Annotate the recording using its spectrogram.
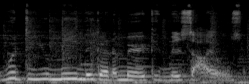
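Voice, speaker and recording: A female-sounding, gruff put-on character voice moves at a fairly quick pace. Clear music plays in the background. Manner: angry.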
